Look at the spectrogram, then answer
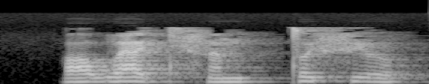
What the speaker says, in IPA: ɒ w æ tʲ f æ̃ m tː ʊ fʲ ʊ

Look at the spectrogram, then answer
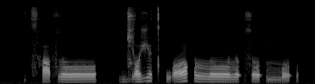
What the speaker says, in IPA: t͡sʰ ɑ f l oː | d͡ʑ ɔ ʒ ɘ tʰ w ɔ | lː oː l o ʔ s oː ʔ mː o ʔ

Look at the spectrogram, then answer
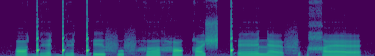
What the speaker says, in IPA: ɒ ɡ͡ǃ ɛ ɡ͡ǃ ɛ ǃʼ ɪ f ʊ f h ʌ h ɑ q ɛ ʃ ǃʼ ɛ l æ f | χ æ

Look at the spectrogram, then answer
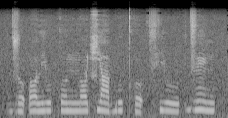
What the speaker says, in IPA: d͡z o˨ ʔ ɔ˥˧ l j u˧ k o˧ n n̪ ɔ˧ t͡ɕ j a˥˧ b u˦ kʰ o˨ ʔ t͡sʰ j u˥˧ | d͡z ẽ˥˧ ŋ

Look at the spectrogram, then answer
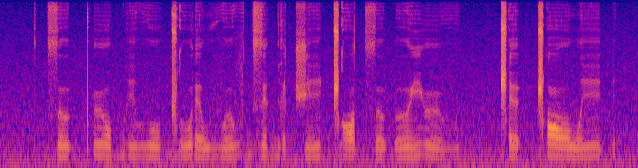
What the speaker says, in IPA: t͡s ɯ ʔ pʼ ʉ o̯ b i v u ɡ͡ǁ u ɾ ɪ w v ɯ v d͡z ɪ ɡ ɪ t͡ʃ i ɡ͡ǁ ɔ t͡s ɯ ʔ ɯ j ʉ v | ǁ ɪ ʔ ǁ ɔ o̯ w i ʔ

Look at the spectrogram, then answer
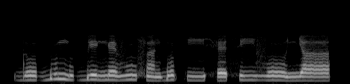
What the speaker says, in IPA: d oː˨ ɡ͡b u˦ ŋ u˨ ɡ͡b e˦˨ ŋ ɛ˦˨ v u˦˨ f ã˨ ɡ͡b o˦ k iː˨ h ɛ˨ s iː˧ v oː˦˨ ɲ aː˧

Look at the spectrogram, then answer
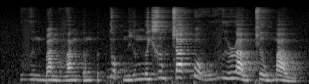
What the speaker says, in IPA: v ɨ˨˩ n ɓ a˨˩ n v a˨˩ ŋ ʔ ə˨˩ m ʔ ə˦˥ k̚ j ɔ˨˩ k̚ n i˧ ə̯ ŋ ə˧˥ j ɣ ə˧ w c aː˦˥ t̚ ɓ ɔ˨˩˨ v u˧˥ v ɨ˧˥ ɹ a˨˩˦ w c ə˨˩˦ w m a˨˩ w

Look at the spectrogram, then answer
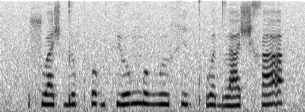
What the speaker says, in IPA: sʷ a ʃ d ɯ pʰ o ɡ fʲ o ŋʷ ɯ v ɯ x i kʷʼ ɜ d l a ʃ x a

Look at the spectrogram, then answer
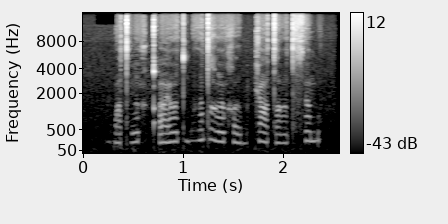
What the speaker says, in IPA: b o˨ tˤ ɡ ə̃˧ x qʼ ɯ˨ j ə̃ː˧ tˤ bʱ ə̃ː˦ tˤ ʁ ə̃ː˧ χ ɯː˨ b kʲ ɯː˦˨ tˤ j ə̃ː˧ tˤ s ə̃˦ b

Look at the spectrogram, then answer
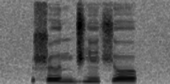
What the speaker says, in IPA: ʂ ə n d͡ʒ ẽ ʃ ʌ

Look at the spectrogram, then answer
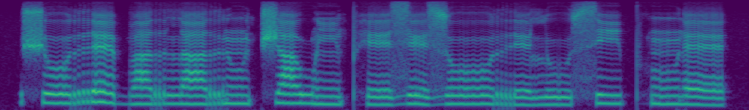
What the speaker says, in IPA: ʃ o˨ r ɛ˦˨ b a˨ r l a˨ r ũ˨ t͡ʃ a˦ w ĩ˨ pʰ e˨ z ɪ˦˨ z oː˦ r ɪ˨ l u˨ s i˦ pʰ ũ˦ ɾ ɛ˦˨

